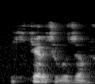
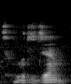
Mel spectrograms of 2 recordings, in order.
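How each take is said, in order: First: "kere" pushed louder on the second go; louder frustrated repeat. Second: Said in the usual way. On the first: Real, not acted. Gamer whose game keeps freezing, stress on "kere". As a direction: escalate the complaint, hit "kere".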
